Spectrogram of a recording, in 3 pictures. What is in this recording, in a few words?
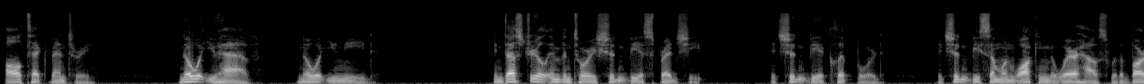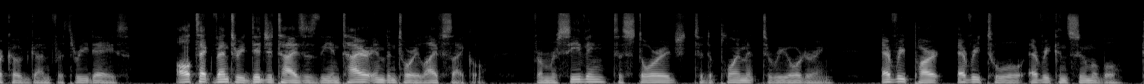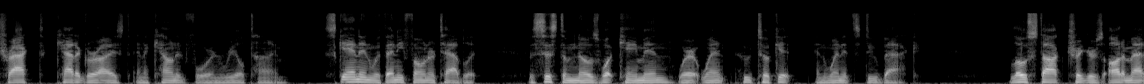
narration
